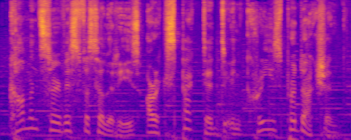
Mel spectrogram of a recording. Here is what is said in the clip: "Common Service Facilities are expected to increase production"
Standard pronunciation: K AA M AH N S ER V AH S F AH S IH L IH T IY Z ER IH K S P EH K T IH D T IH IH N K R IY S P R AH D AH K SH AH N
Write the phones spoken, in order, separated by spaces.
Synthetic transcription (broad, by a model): K AA M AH N S ER V AH S F AH S IH L IH T IY Z ER IH K S P EH K T IH D T IH IH N K R IY S P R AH D AH K SH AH N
